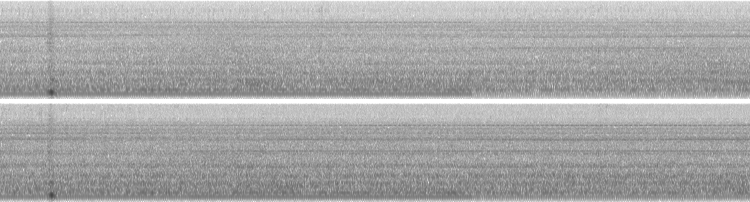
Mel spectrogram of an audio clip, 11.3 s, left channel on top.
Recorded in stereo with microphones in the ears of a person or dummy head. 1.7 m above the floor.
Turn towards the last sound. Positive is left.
turn(degrees=15)  # may be behind; listen again after turning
